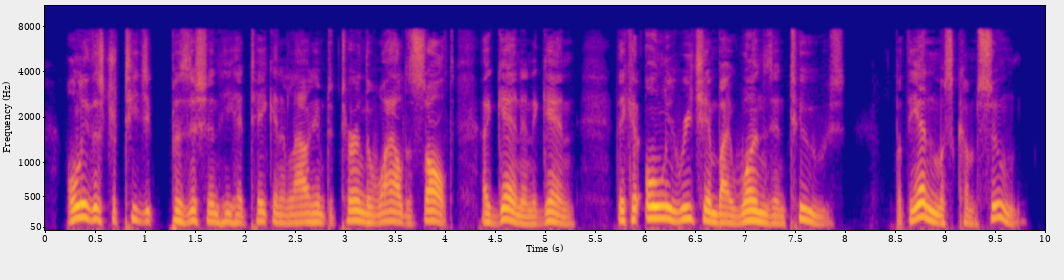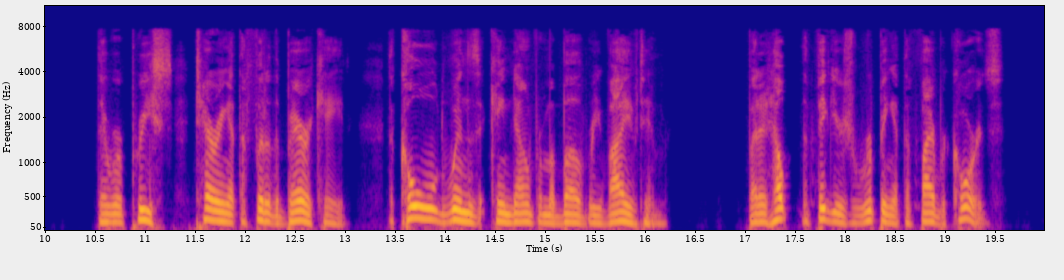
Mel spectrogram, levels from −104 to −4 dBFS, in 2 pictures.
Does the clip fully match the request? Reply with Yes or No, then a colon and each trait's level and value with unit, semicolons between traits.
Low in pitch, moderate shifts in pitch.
Yes: low, 130 Hz; average, 4.5 semitones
